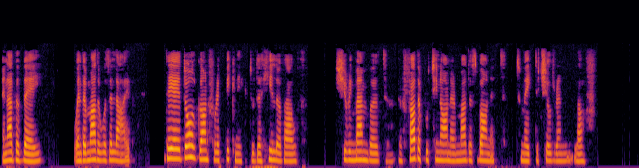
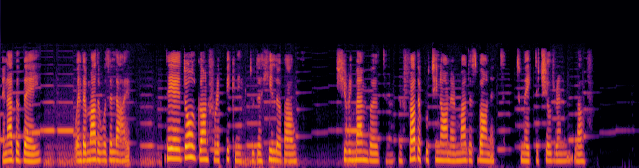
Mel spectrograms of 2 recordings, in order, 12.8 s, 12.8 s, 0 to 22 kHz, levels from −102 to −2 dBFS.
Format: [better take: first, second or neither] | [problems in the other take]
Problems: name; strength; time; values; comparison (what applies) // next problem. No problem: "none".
first | noise reduction (neural mask model RNNoise)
